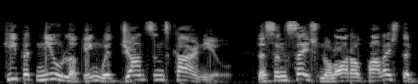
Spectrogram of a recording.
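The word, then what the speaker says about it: Carnu: For the sake of your car and for your own pleasure, buy a can of Johnson's Car New right away. It's spelled C-A-R-N-U.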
